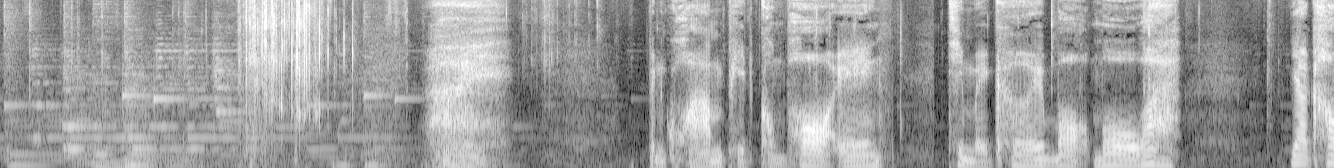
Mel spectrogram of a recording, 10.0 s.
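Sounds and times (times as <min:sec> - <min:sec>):
sheet of paper crumpled angrily in someone's hands: 0:01.8 - 0:03.1, 0:03.9 - 0:04.4
speech: 0:04.9 - 0:08.9, 0:09.7 - 0:09.9.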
